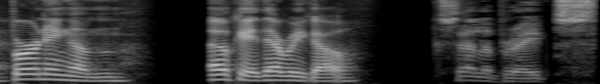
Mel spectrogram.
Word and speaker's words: Birmingham: The ham is it really not pronounced or is it just pronounced like is it like is it like minimized? Yeah, Burningham.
